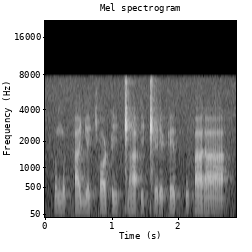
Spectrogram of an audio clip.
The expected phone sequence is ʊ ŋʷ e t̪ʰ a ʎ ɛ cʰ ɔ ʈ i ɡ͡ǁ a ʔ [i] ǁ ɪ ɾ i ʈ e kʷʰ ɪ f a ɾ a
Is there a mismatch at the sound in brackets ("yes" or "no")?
no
